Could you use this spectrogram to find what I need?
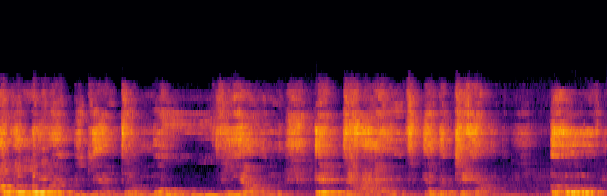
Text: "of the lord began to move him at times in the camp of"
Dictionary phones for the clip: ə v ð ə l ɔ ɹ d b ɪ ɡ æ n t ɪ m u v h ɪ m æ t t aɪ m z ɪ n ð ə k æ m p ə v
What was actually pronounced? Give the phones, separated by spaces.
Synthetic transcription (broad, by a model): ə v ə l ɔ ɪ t b ɪ ɡ æ n t ɪ m u v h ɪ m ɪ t t aɪ m z ɪ n ð ə k æ m p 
